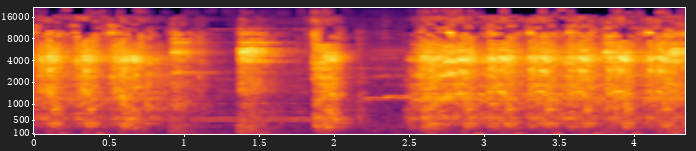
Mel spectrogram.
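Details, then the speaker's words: 2015 Suzuki Address 110 after fuel pump and fuel gauge sensor install and fuel line bleeding, key on then cranking: fuel pump fires up, short starter bursts with a brief pause, motor spins freely; normal fuel delivery. "when I turn on the key you're going to hear the fuel pump fire up here it goes listen [Music] that's the fuel pump"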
